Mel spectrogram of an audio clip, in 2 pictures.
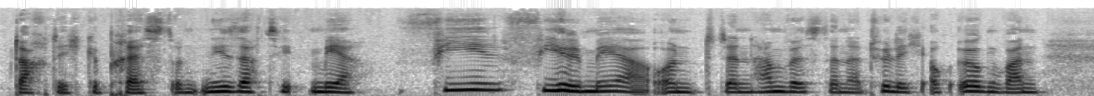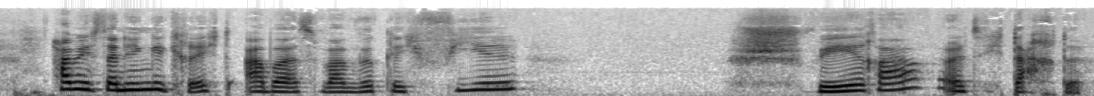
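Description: A woman's voice: mid-range voice, moderate pace. A woman in her thirties chatting casually on a podcast, telling a personal story with many fillers and restarts and acting out what people said. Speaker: podcast co-host.

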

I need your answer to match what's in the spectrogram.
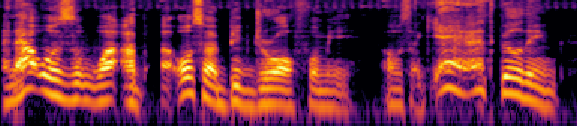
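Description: A man recounting a personal story in loose, casual talk, full of fillers and curse words. His pitch is lively and moves a lot. The sound is dry and taken from a distance. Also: fairly quick, breathy edge, no room sound. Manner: rambling, swears freely, lots of fillers. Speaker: guest.

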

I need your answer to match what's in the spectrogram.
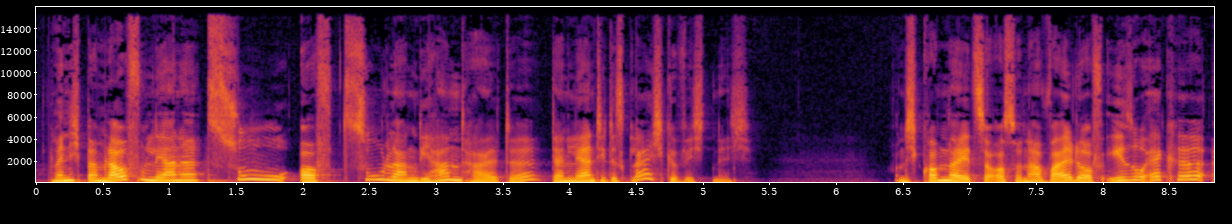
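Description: On a podcast microphone, a woman with a slightly high voice chats in a relaxed way about teaching singing. She's lively and animated, repeatedly slipping into little acted-out dialogues with her students, doing their voices.

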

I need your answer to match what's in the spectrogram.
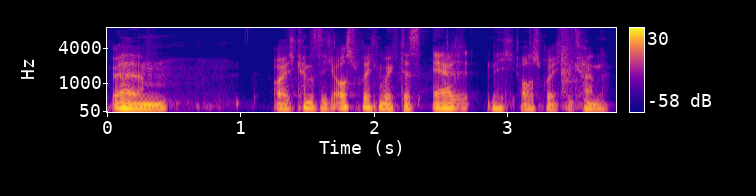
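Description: Young man, mellow dark tone, dry close sound, casual colloquial storytelling. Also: lowish voice, fairly even intonation, a little fast, husky, no echo. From Germany. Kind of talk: casual chat.

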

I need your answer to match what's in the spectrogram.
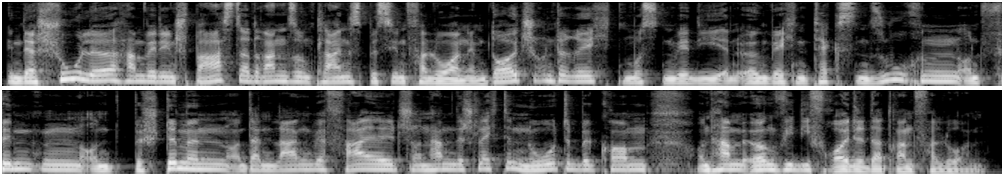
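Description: A man with an average-pitched voice co-hosts a casual educational chat. He makes sarcastic, mocking remarks and crude jokes. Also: expressive, a little fast, few pauses, darkish tone. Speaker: co-host.

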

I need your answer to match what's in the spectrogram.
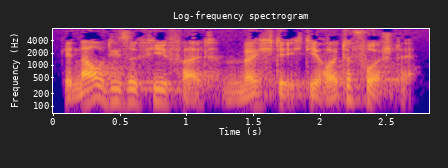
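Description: A man hosts a podcast and greets his guests. His very deep voice swings widely in pitch, keeping his delivery lively. The recording sounds slightly muffled. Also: normal speed. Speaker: podcast host, social counselor. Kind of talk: podcast moderation.

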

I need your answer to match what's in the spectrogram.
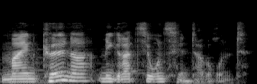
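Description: A man from the Rhineland narrates his own scripted essay for a podcast, his telling dry and ironic. His pitch moves in lively swings around a middle register. The recording sounds a little dull and muffled. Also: unhurried, creaky, music in the background. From Germany, Rhineland. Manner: wry, ironic storytelling. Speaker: podcaster and blogger.

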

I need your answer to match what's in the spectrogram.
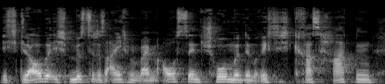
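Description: A man chatting casually as a podcast co-host, relaxed and halting with many fillers. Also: lowish voice. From Germany. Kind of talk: casual chat.

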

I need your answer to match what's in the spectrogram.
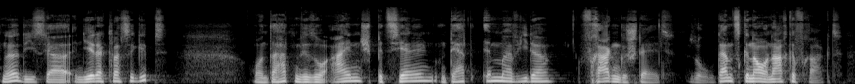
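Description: A man in his forties talks calmly on a casual podcast. He tells his story in a measured, even way, as the steadier of the two hosts. His voice sits at a middle pitch. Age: 40s. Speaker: podcast co-host. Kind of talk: casual chat.

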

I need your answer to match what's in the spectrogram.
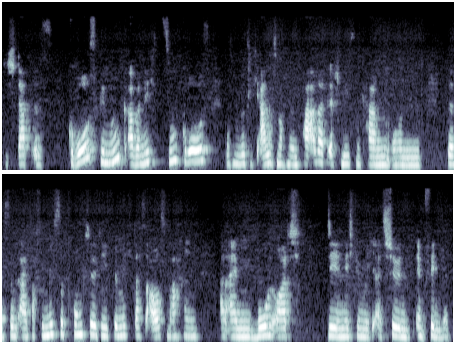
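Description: A woman's voice: medium pitch, steady tone, normal speed, slightly rough, muffled recording. A woman from Germany, a physician and health coach, speaking articulately and enthusiastically as a podcast guest. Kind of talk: conversational interview.

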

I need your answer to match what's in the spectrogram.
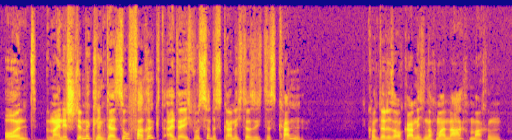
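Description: Male voice actor, relaxed conversational read, easy laughs. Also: mid-range voice, moderate pace, dry recording. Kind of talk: casual chat.

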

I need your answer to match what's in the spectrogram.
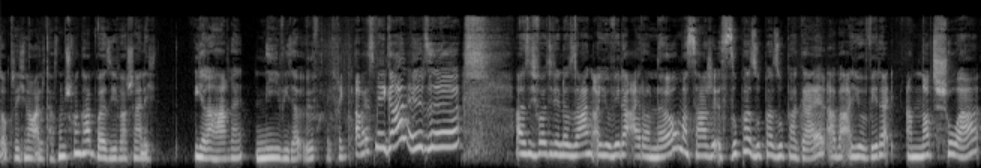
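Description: A woman doing a comic monologue as a voice message to a friend, gossipy and exaggerating, with English phrases thrown in. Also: mid-range voice. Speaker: comedian.

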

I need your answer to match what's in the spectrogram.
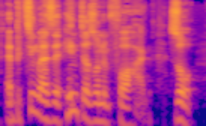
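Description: A young man telling an anecdote casually to his viewers, animated and often restarting his sentences. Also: mid-range voice, quick pace. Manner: lively, animated storytelling, often breaking off to restart. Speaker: vlogger telling a story. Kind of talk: casual storytelling to camera.

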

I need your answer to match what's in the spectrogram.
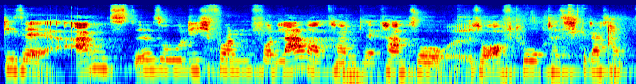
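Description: A woman telling a personal story in conversation, halting and reflective, often searching for words. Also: medium pitch, fairly even intonation, fairly bright tone. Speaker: interview guest. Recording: echoey room with faint noise.

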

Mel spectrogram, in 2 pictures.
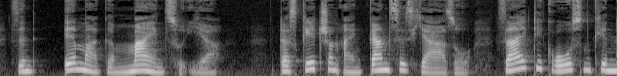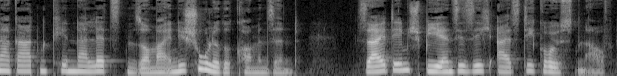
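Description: Woman reader, unhurried, low-ish voice, gentle storytime delivery. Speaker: reader of a children's book. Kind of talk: reading a children's story aloud.

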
